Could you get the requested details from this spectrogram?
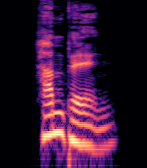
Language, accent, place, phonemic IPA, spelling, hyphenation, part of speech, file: German, Germany, Berlin, /ˈhampəln/, hampeln, ham‧peln, verb, De-hampeln.ogg
- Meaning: 1. to jump about 2. to fidget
